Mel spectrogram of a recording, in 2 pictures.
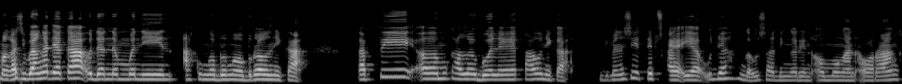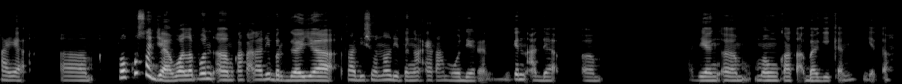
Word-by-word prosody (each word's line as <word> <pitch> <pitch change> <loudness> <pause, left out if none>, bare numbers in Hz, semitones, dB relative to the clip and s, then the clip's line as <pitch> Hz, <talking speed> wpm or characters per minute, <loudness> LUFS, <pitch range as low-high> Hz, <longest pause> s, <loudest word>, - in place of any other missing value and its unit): Makasih 235 +2 +5
banget 260 +3 +9
ya, 275 - +6
Kak, 285 -1 +10
udah 245 0 +3
nemenin 230 -1 +1
aku 230 +1 -2
ngobrol-ngobrol 225 0 +3
nih, 210 - -1
Kak. - - +3 0.5
Tapi, 345 +10 +1
mmm, 260 +1 +2
kalo 245 -2 +2
boleh 225 +1 0
tau 235 +1 -1
nih, 225 - -3
Kak, - - -2 0.3
gimana 220 +3 -7
sih 285 +2 -6
tips 255 -2 -4
kayak 210 -1 +2
ya 205 -1 +2
udah 265 +3 -3
nggak 195 -8 -6
usah 205 +1 -8
dengerin 190 -1 -9
omongan 190 -1 -5
orang 195 +3 -1
kayak, 195 -3 -5 0.4
mmm, 190 -1 -6 0.3
fokus 315 -4 +2
aja 215 -8 +3
walaupun, 220 +5 +2
mmm, 205 -1 0
Kakak 210 +1 -6
tadi 245 - -1
bergaya 190 -2 +2 0.2
tradisional 205 0 -4
di 195 - -4
tengah 190 +1 -7
era 190 -2 -8
modern. 180 +3 -8 0.2
Mungkin 230 0 -5
ada, 180 0 -7 0.3
mmm, 175 0 -9 0.9
ada 185 - -20
yang, 185 0 -1
mmm, 185 -2 -4
mau 185 -1 -2
Kakak 180 0 -6
bagikan 170 +5 -7
gitu? - - -13
215 Hz, 175 wpm, -26 LUFS, 190-235 Hz, 0.9 s, Kak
